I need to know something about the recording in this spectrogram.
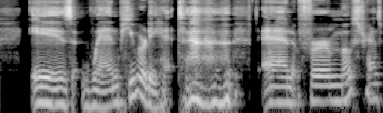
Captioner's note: none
